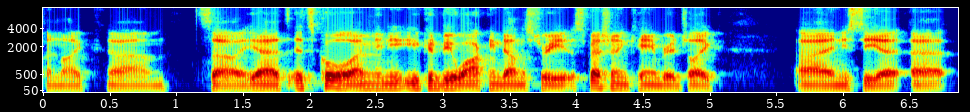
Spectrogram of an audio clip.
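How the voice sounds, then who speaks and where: A man talking casually as a brewery guest on a video call, rambling with lots of fillers and restarts. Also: low voice.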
